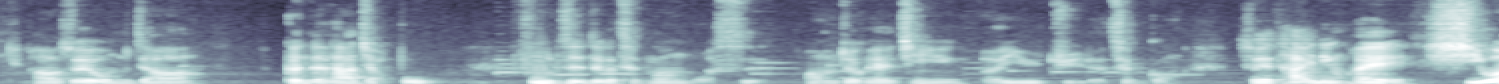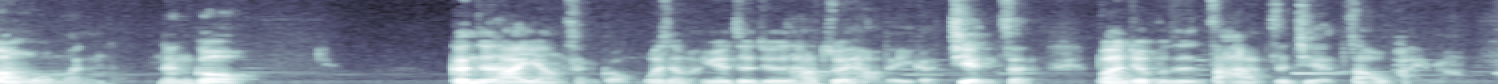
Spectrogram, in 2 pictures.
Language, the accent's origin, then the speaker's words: Chinese; Taiwan; also born or lived in Tianjin, China; 以前在，啊，天津在汽车，啊，福特汽车销售公司，啊，当台干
